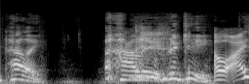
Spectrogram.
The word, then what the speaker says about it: McGee: McGee. Oh, I said Haley. No, Gee. Like Ma, and then Gee.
